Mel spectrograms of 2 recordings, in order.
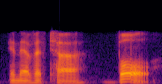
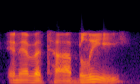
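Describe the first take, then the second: First: The word ends with a 'bull' sound. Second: The word ends with a 'blee' sound. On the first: The speaker calls it right. "You say inevitable" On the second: The speaker calls it wrong. "You don't say inevit inevitably"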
